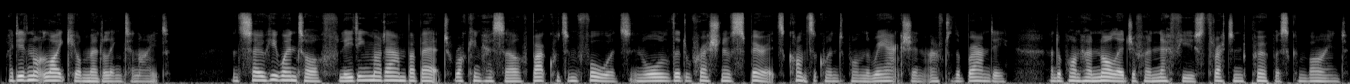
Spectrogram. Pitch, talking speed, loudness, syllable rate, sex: 160 Hz, 195 wpm, -20 LUFS, 5.8 syllables/s, female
